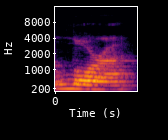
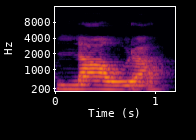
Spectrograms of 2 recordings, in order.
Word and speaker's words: Laura: me know so again it's not laura each vowel is pronounced individually so we have laura laura i'm just going to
